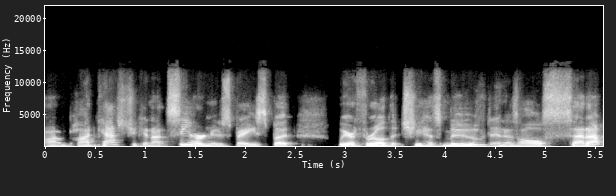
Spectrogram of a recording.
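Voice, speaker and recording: Recorded very cleanly against a silent background, a woman talks at a moderate pace with vocal fry. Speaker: podcast co-host. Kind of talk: casual chat.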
